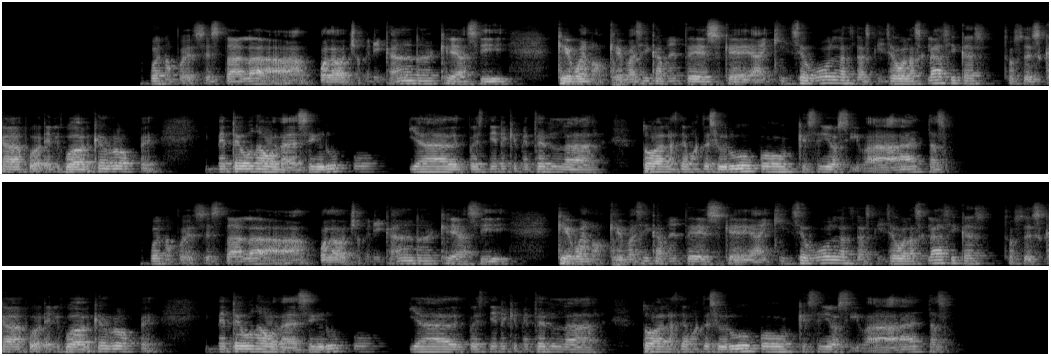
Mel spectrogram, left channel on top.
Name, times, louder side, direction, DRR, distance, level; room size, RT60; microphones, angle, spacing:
voice 1, 1.5-14.2 14.5-19.9, left 2 dB, 25° left, 5 dB, 1.2 m, -26 dB
8.9 x 6.1 x 3.1 m, 0.36 s
head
